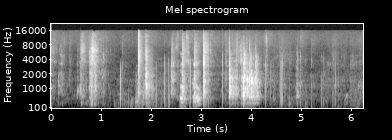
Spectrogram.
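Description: A screwdriver prying the plastic top cover off a Philips HD92xx airfryer: a run of short, sharp plastic clicks and scrapes as the cover's clips come loose.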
